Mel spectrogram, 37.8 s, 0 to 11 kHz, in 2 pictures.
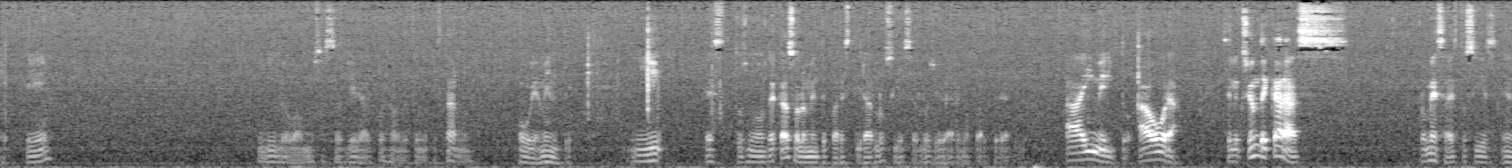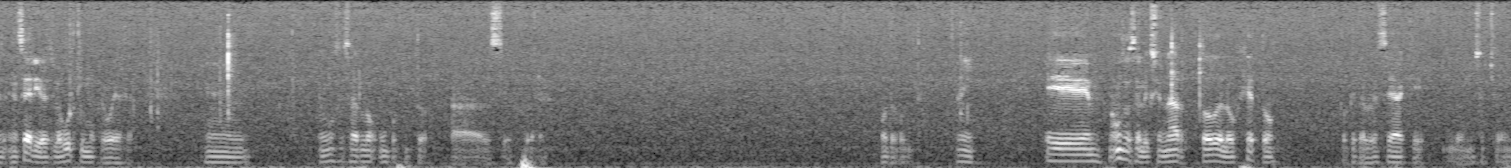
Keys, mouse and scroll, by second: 0.6 e, 3.0 click, 4.1-5.2 drag, 6.5 click, 8.0 a, 8.8 c, 9.1 click, 9.6 Escape, 10.2-11.8 drag, 12.4-14.1 drag, 14.9 a, 17.2 click, 18.0 right click, 18.7 middle click, 20.4 KP_3, 21.5 KP_1, 22.5 shift+middle click, 24.2-28.7 drag, 30.2 click, 31.6 KP_3, 34.2 a, 35.3-36.6 drag, 37.4-37.7 drag.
